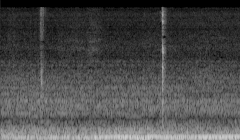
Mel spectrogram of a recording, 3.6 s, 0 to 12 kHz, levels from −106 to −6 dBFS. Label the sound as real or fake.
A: real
